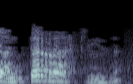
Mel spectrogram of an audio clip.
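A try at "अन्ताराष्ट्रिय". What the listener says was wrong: No, not in Sanskrit. That is in our other local languages. The double R, Antarrashtriya, that is on the local. In Sanskritam, the double R is avoided here, right?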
